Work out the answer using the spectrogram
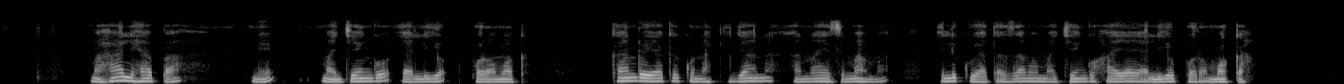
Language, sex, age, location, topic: Swahili, male, 18-24, Nakuru, health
